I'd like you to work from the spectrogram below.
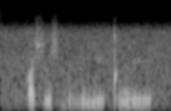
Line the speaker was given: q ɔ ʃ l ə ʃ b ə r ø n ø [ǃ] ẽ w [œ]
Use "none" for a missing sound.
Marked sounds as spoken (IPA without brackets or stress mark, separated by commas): ǃ, ø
